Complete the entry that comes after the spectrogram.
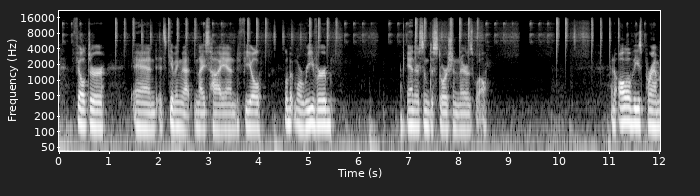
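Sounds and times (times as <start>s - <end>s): drum machine hi-hat ticks: 0.0s - 12.0s.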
